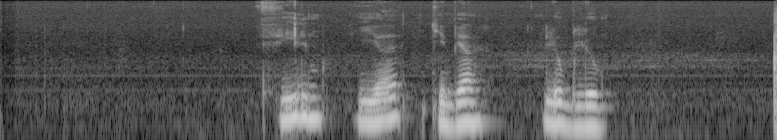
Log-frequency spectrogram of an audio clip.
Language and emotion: Russian, sad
